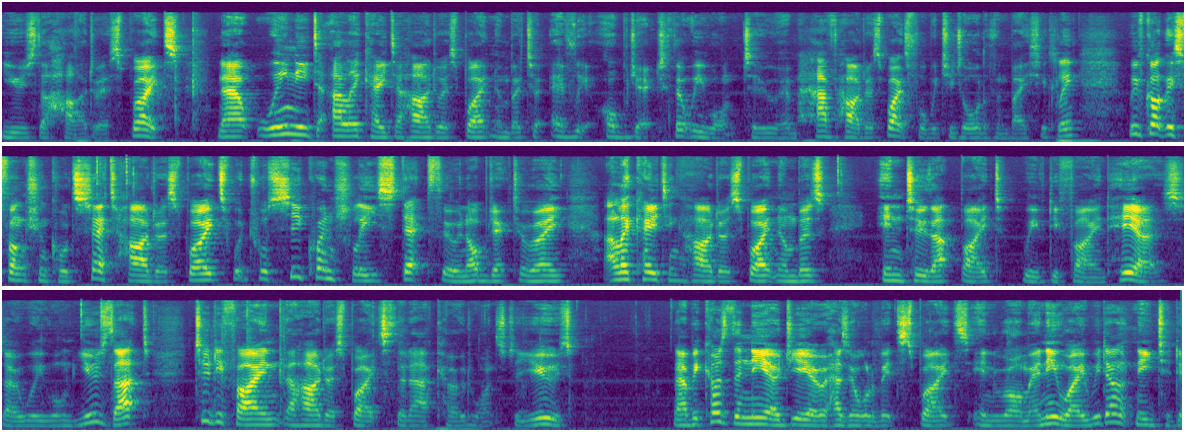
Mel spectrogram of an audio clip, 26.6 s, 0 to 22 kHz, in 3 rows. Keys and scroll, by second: 1.2 ctrl+End, 19.6 ctrl+Home.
